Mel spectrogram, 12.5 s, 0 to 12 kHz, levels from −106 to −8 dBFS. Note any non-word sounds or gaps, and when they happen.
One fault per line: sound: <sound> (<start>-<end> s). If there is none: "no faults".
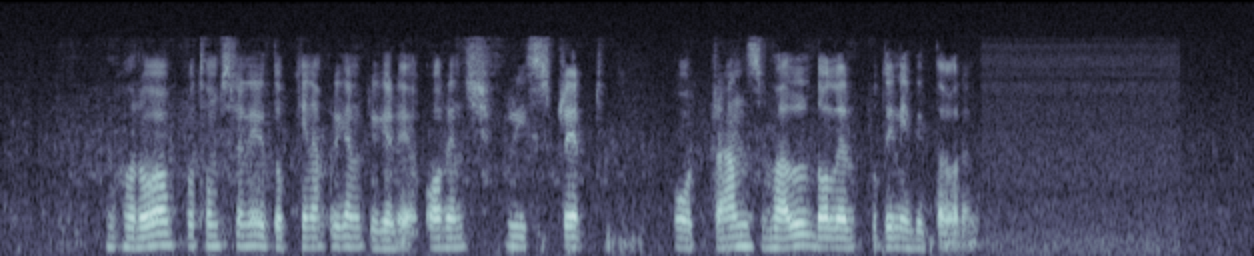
no faults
